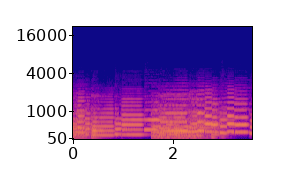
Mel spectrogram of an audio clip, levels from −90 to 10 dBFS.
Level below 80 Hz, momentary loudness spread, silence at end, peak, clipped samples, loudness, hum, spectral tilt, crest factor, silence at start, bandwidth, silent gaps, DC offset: -46 dBFS; 4 LU; 0 s; -12 dBFS; under 0.1%; -26 LUFS; none; -11.5 dB/octave; 14 dB; 0 s; 4.3 kHz; none; under 0.1%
